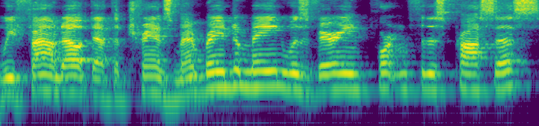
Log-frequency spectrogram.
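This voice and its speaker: Audible room echo surrounds the speaker. He is a man with a high-pitched voice. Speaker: biology professor. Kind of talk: scientific seminar lecture. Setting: video call.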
